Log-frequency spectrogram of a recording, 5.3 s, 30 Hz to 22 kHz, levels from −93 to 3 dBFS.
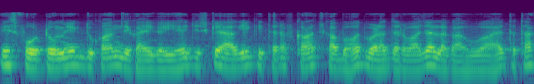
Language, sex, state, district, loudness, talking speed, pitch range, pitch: Hindi, male, Uttar Pradesh, Jalaun, -24 LUFS, 255 wpm, 110-125 Hz, 115 Hz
